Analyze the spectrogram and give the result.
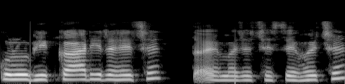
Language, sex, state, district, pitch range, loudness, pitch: Maithili, female, Bihar, Saharsa, 200-230 Hz, -17 LUFS, 220 Hz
